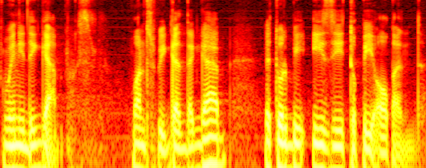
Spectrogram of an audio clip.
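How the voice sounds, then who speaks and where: Slow, low-voiced man, non-native English speaker. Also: animated, mellow, no room sound. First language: not English. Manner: halting, short phrases with pauses. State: short of breath. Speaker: phone repair technician presenting a tutorial. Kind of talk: hands-on repair tutorial, unscripted commentary.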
